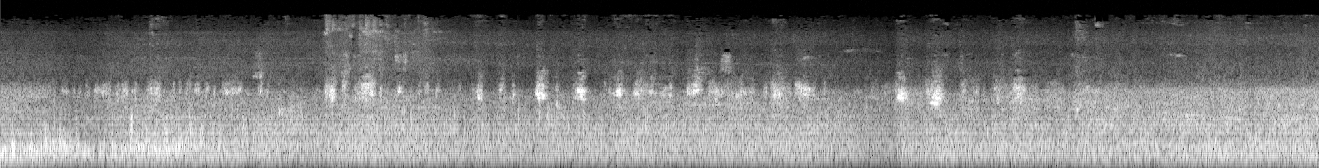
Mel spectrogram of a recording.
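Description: Birds chirping, a string of short calls through the middle, over a steady background noise.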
